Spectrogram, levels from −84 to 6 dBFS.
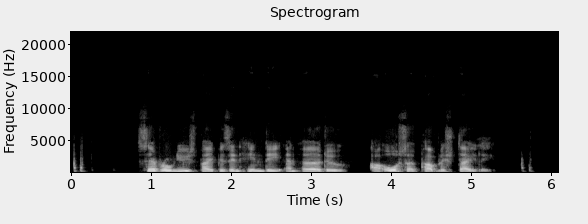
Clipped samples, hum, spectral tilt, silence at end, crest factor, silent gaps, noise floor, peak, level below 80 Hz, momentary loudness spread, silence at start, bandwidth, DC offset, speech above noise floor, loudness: under 0.1%; none; -7.5 dB/octave; 0.9 s; 18 dB; none; -84 dBFS; -2 dBFS; -72 dBFS; 11 LU; 0.05 s; 7.4 kHz; under 0.1%; 66 dB; -19 LUFS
